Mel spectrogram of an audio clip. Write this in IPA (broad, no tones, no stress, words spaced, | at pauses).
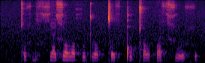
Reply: ǀuɬɡɨɬça ɕɵ lˠɵxut ɭulˠǀɨɬ ǃʉǁɨlˠfɐɬ ɕuɬ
